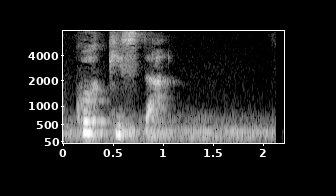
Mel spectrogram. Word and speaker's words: koeksister: treat from south africa i had to learn how to pronounce it it is called kokista i was looking online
